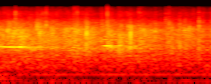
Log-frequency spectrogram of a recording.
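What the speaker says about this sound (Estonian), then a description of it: "Aga Shuri on vähemalt punnitamise eest aplausi väärt, nii et tehtme Shurile suur aplaus." An audience at a youth talent contest applauds a contestant, dense steady clapping from a crowd, loud and sustained for a couple of seconds.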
